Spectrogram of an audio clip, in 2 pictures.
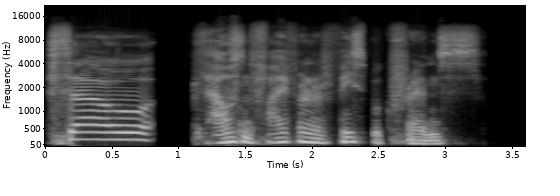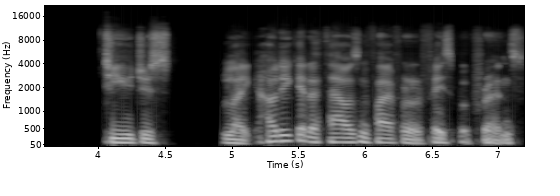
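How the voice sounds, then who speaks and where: A German accent comes with very wide pitch swings and very even loudness. The sound is dry and close with no echo. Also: man, medium pitch for a man, moderate pace, very clean recording, silent background. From Germany. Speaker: podcast host. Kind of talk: casual interview.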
